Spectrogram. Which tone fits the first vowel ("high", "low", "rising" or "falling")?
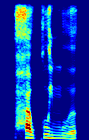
low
